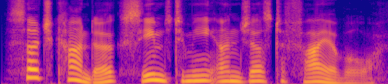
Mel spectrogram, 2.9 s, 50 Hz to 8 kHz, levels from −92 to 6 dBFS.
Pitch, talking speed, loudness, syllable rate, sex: 160 Hz, 125 wpm, -17 LUFS, 4.0 syllables/s, male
